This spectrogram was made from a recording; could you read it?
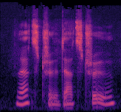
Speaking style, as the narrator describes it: muttered the magistrate, who was obviously interested

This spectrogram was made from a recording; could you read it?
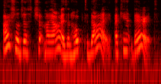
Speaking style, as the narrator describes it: quavered Tess

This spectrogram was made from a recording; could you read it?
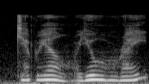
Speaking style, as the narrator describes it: I asked nervously

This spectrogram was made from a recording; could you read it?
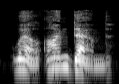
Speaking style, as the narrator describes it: Josiah exclaimed

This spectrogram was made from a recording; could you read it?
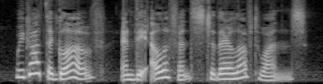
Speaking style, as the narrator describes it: Joe said, in a determinedly cheerful voice

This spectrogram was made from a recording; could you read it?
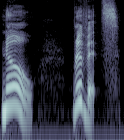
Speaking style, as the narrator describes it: exclaiming

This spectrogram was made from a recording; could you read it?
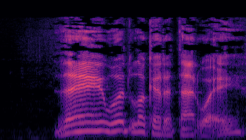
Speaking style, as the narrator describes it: sighed Main

